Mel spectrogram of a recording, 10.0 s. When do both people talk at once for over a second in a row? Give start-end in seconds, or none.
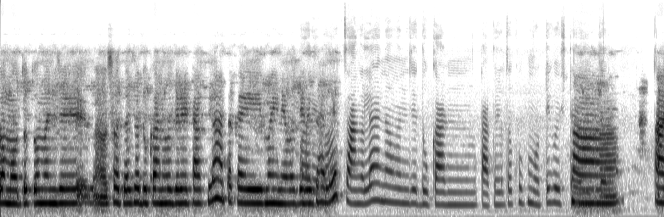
none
